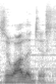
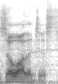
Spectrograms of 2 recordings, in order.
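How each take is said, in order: First: The first syllable sounds like 'zoo'. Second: The first syllable sounds like 'zoh'. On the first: The speaker calls it wrong. "we pronounce it wrong" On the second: The speaker calls it right. "If you think about the lettering, it like sounds correct"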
